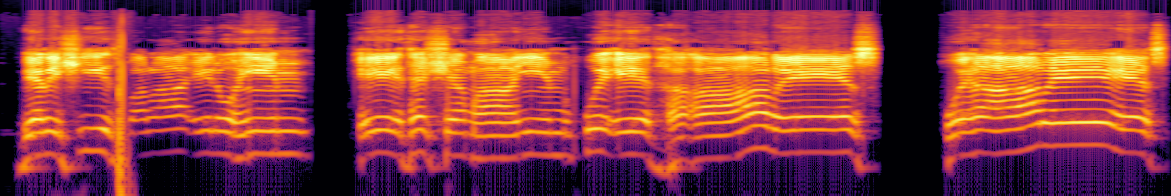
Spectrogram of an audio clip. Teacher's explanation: the Vav is pronounced as a W instead of V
